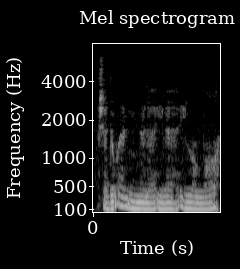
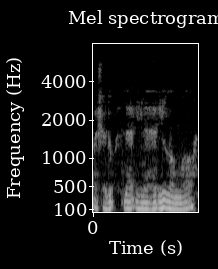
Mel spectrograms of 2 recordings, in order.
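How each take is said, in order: First: The n before 'la' is doubled and held. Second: The n before 'la' merges into the l. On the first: The speaker calls it wrong. "هذا النطق خاطئ تماما" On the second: The speaker calls it right. "هنا النون ساكنة مدغمة في اللام ولا يصح النطق بها مشددة"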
